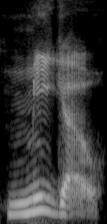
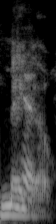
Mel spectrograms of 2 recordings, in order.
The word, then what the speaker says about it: Mego: David Abrams named it Migo because his little brother would say that but Marty Abrams is the uh current owner and he pronounces it Migo but I'm gonna so sick with Meo it's like the argument of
